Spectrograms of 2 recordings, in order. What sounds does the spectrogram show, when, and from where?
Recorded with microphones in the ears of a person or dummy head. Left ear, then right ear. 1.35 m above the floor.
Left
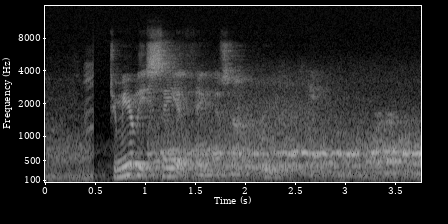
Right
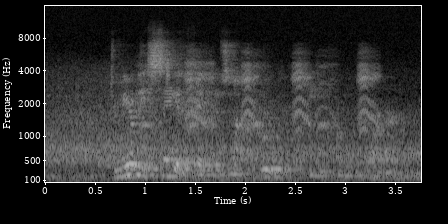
0.7 s a man speaking: 35° left (ahead or behind), 0.6 m; by 3.6 s 50° left (ahead or behind), 4 m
